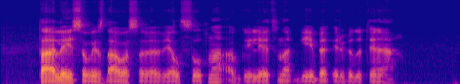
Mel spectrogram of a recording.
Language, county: Lithuanian, Kaunas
